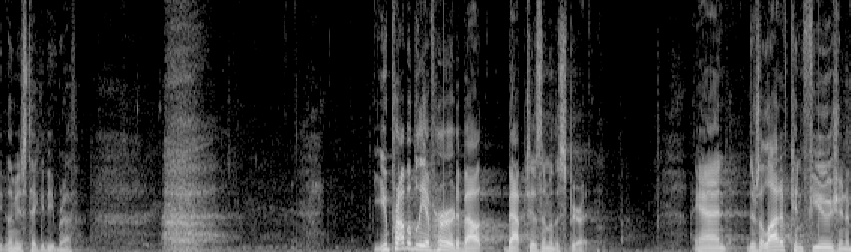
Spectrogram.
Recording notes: This sermon was originally preached on April 29, 2018, at Grace Baptist Church in Santa Clarita, CA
